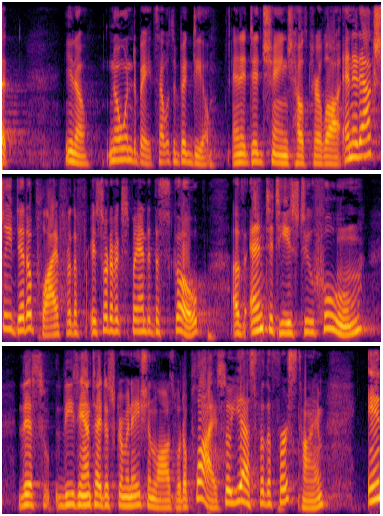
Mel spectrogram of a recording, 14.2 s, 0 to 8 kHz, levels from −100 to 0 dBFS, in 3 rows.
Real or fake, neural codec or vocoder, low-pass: real; none; 7.2 kHz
